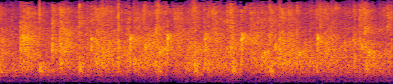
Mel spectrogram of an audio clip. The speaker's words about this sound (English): Give the Lord a hand of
